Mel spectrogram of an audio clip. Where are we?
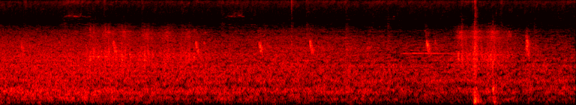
in a residential area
